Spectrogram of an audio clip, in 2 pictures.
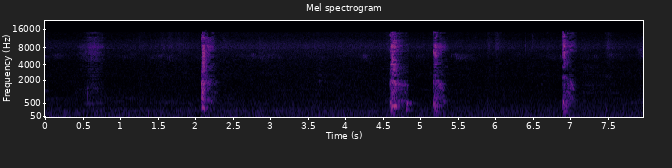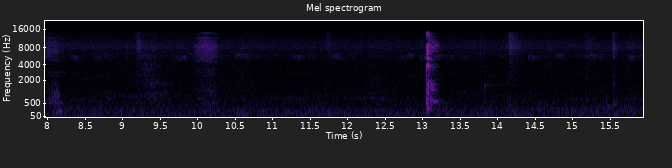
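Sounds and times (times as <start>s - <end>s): woman coughing: 4.6s - 5.4s, 13.1s - 13.3s.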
